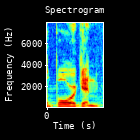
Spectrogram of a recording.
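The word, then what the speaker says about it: Borgen: the Supreme Court here is how to properly pronounce it from BBC News the real borgan Christian Borg Palace home of the Danish Parliament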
